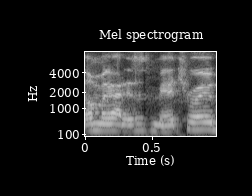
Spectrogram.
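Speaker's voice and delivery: usual speaking voice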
